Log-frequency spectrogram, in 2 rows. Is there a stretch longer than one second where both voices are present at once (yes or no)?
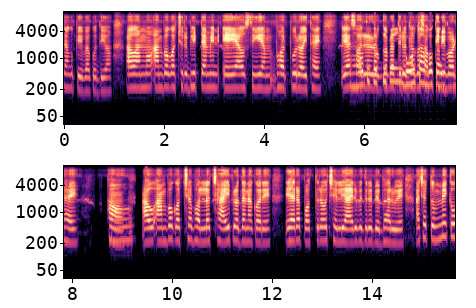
yes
